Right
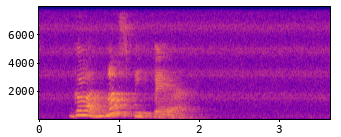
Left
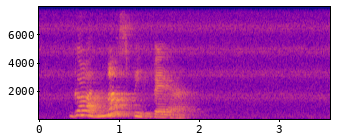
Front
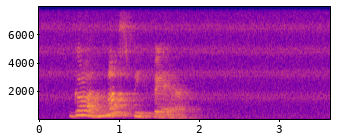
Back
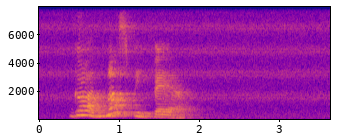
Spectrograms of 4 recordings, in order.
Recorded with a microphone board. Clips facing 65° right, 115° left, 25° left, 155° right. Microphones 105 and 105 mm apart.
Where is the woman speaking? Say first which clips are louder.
Right 2 dB, front 2 dB; 10° right, 7.5 m.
